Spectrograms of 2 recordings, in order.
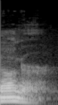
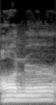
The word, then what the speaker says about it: honor: So the sound of honest or honor or honorable is the sound of a vowel, although the word starts with a consonant.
